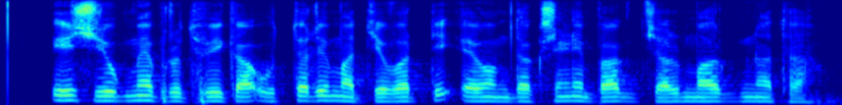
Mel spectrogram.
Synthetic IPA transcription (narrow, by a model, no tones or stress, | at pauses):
iʃjʊɡmepɾʊt̪ʰʋikaʔut̪ːəɾiməd̪ʱjəʋəɾt̪iʔeʋəmd̪əkʃiɽ̃ibʱaɡ̚d͡ʒəlmaɾɡ̚nət̪ʰa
